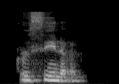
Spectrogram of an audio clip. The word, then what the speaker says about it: Cursino: Cursino.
